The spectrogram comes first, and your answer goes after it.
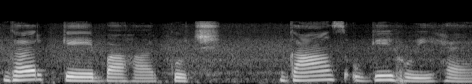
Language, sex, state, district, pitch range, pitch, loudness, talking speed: Hindi, male, Punjab, Fazilka, 155-200 Hz, 175 Hz, -16 LUFS, 100 wpm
